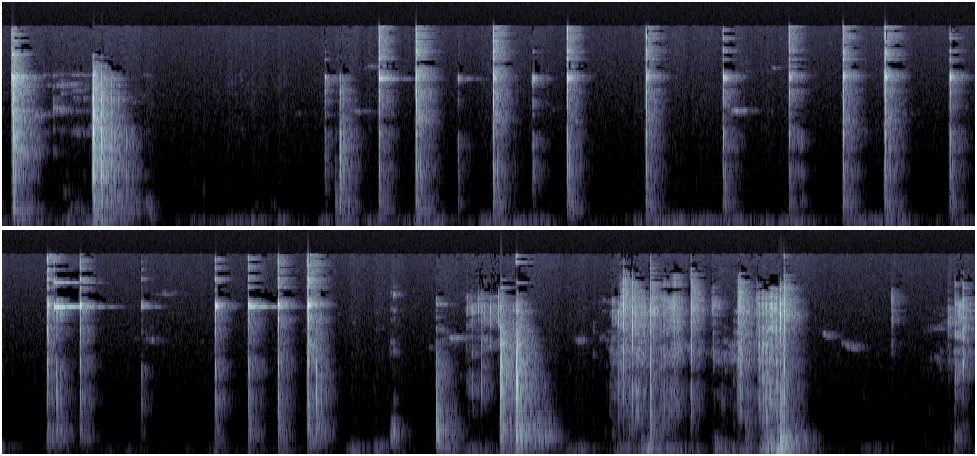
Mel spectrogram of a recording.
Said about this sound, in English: For the sound of a razor blade knocking against the tip of a screwdriver.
